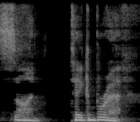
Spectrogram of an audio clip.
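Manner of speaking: weak, painfully forced-out, strained words. Voicing a character, the speaker painfully gets the words out. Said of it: "He's just gonna painfully get out".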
